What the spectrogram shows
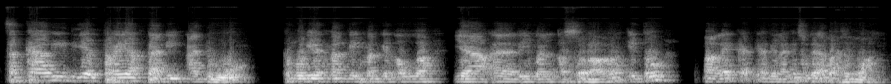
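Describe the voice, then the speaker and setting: A man's voice: mid-range voice, moderate pace. Man teaching in an echoey prayer room. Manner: reads Arabic text then explains it in casual speech. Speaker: religious teacher. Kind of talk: Islamic study sermon. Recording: echoey room, distant mic.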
